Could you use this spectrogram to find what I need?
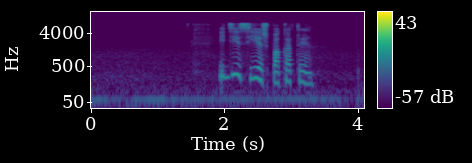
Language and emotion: Russian, neutral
